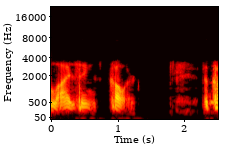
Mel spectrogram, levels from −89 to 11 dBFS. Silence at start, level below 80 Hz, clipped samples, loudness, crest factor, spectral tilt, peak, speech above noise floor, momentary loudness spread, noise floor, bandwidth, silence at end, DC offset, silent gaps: 0 s; under -90 dBFS; under 0.1%; -26 LUFS; 22 dB; -6 dB/octave; -4 dBFS; 25 dB; 24 LU; -50 dBFS; 3.7 kHz; 0 s; under 0.1%; 1.45-1.76 s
